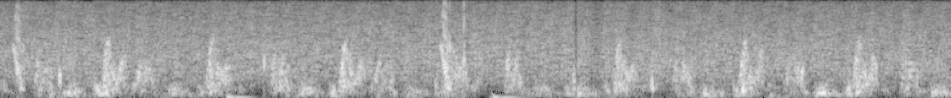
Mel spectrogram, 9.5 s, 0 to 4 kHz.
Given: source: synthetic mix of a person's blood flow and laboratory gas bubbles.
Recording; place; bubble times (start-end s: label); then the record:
Doppler ultrasound of blood flow; precordium
0.11-0.30 s: bubbles
0.55-0.65 s: bubbles
2.62-2.68 s: bubbles
2.77-2.94 s: bubbles
4.37-4.69 s: bubbles
6.49-6.59 s: bubbles
6.82-6.87 s: bubbles
From the record:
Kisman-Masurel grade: 123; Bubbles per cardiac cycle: 1 to 2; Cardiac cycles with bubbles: 10 to 50%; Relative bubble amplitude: loud (0.450 to 0.775); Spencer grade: 2 (many but less than half of the cardiac periods contain bubble signals, singularly or in groups); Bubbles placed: only in the low amplitude regions of the cardiac cycle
